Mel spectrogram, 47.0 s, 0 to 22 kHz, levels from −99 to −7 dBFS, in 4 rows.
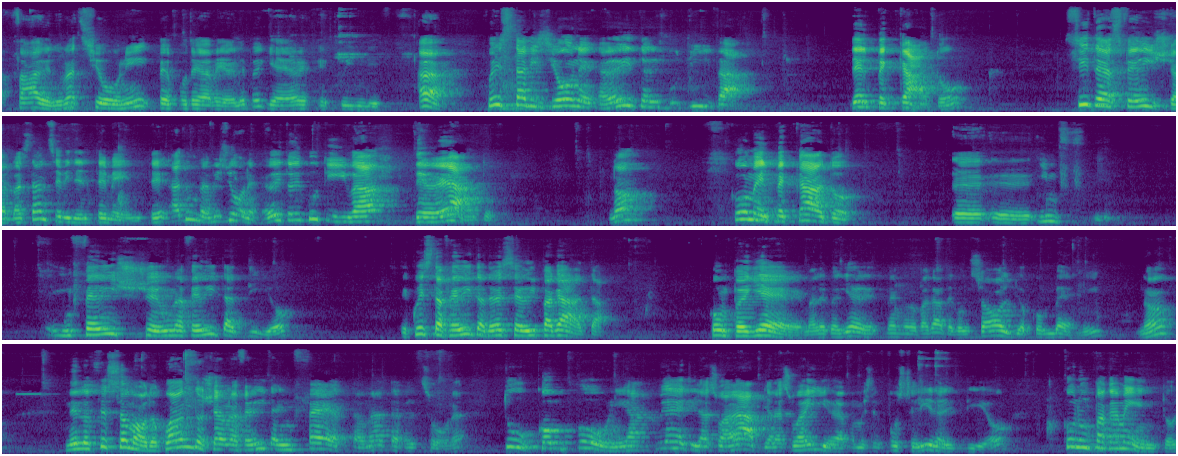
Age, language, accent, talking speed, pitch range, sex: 40-59, Italian, native, 105 wpm, 140-230 Hz, male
